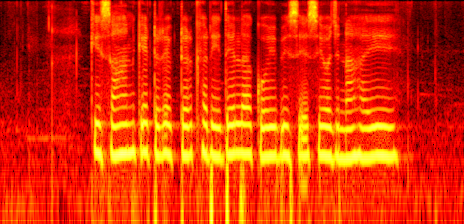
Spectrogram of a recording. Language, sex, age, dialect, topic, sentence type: Magahi, male, 25-30, Central/Standard, agriculture, statement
